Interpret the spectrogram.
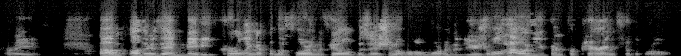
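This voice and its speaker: A man hosting a casual interview, asking questions in a halting way and repeating words as he forms them. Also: on the high side, lively intonation, breathy edge, muffled recording. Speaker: interviewer, host.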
